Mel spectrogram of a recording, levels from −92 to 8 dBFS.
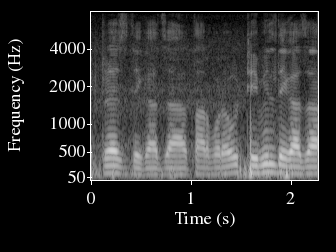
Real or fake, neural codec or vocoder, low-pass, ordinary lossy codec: real; none; none; none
